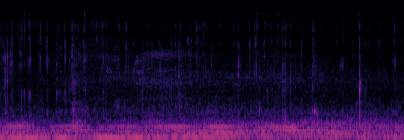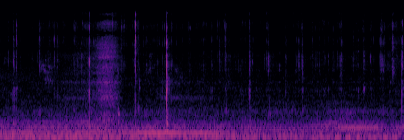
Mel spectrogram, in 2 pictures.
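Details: Four-month-old American Blue Bay Shepherd puppy Denali gnawing her raw turkey neck: dense irregular crunches and bone snaps about four per second, one sharper crack near the end, with a faint low background hum.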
